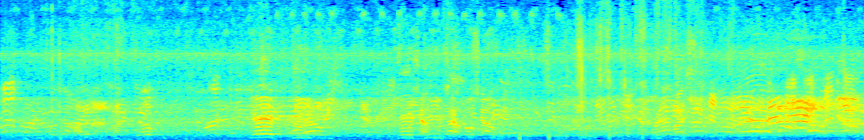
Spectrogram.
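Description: Rugby players shouting and calling to each other across an open field, several voices overlapping in short distant yells, loudest a little past two seconds in and again near the end.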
